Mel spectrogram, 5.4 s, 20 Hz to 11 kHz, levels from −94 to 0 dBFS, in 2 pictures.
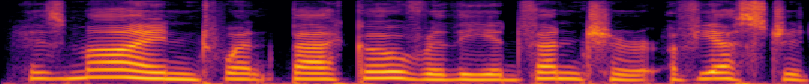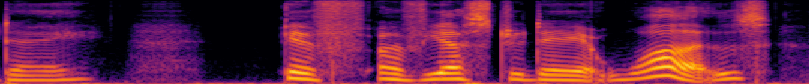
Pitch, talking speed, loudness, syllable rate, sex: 220 Hz, 155 wpm, -18 LUFS, 4.8 syllables/s, female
